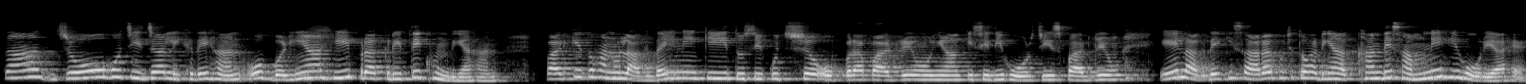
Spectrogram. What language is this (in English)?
Punjabi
